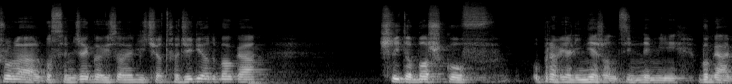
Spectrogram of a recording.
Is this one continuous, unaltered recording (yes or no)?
yes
